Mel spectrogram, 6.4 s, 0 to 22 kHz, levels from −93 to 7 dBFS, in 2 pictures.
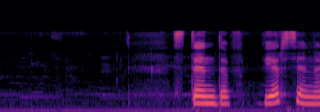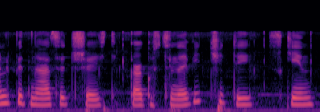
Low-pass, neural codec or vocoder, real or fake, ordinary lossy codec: none; none; real; none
